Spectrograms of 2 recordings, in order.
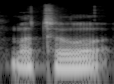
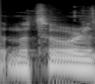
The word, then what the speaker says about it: Mathur: The show that you just listened to is made by me, Roy Matur, a writer. Matur is spelled M-A-T-H-U-R.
